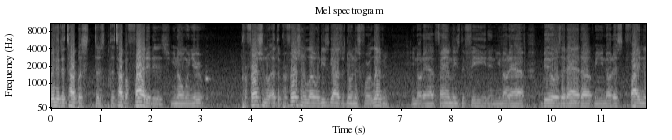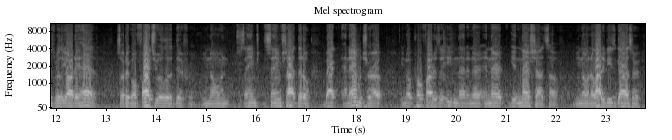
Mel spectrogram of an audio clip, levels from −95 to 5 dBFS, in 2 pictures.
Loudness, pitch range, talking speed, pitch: -32 LUFS, 110-125 Hz, 245 wpm, 115 Hz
